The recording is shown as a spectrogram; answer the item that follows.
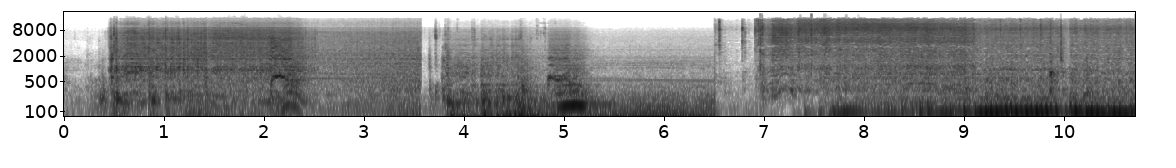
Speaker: el siguiente es un sonido de la marcha Al momento de que el bendit sale para accionar el motor no regresa y se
